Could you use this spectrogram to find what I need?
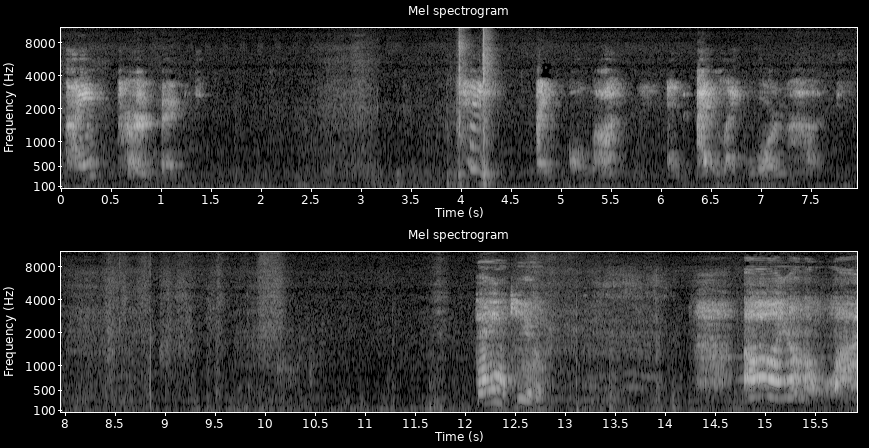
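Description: A toy speaks in a chirpy cartoon voice through a tiny tinny speaker.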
